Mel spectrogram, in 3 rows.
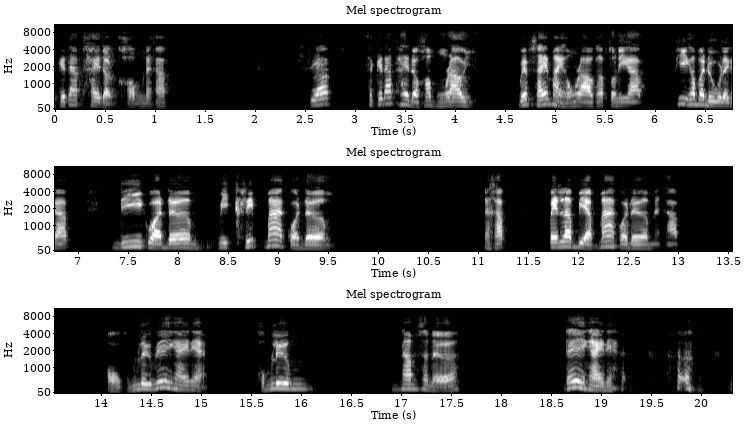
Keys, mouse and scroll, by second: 6.1-7.4 scroll down 6, 7.9-8.2 scroll down 2, 8.2-8.8 scroll up 2, 9.7 click, 11.5 click, 17.6 click.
